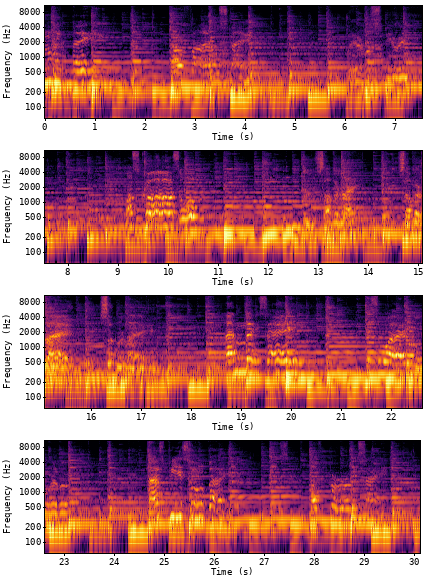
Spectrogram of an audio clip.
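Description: Acoustic guitar strummed, with a mandolin playing along in a country tune.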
